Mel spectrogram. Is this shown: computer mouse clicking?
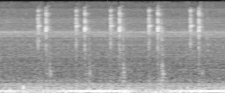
yes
